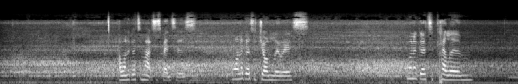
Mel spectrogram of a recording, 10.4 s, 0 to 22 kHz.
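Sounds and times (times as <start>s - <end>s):
train passing: 0.0s - 10.3s
speech: 2.4s - 6.2s, 8.2s - 9.6s.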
